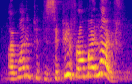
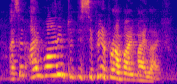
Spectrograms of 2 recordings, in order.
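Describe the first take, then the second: First: Higher and louder wish; emphatic wish. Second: "I want him to disappear from my life" with the stress on "want", louder and higher; stressed wish. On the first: Retold or imitated. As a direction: press the wish hard. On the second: Shown as a demonstration. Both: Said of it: "Listen to these words".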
